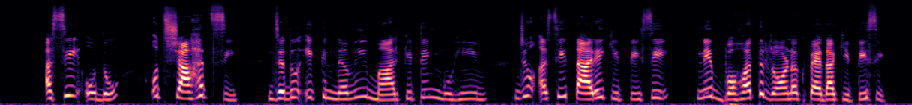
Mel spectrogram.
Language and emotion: Punjabi, happy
